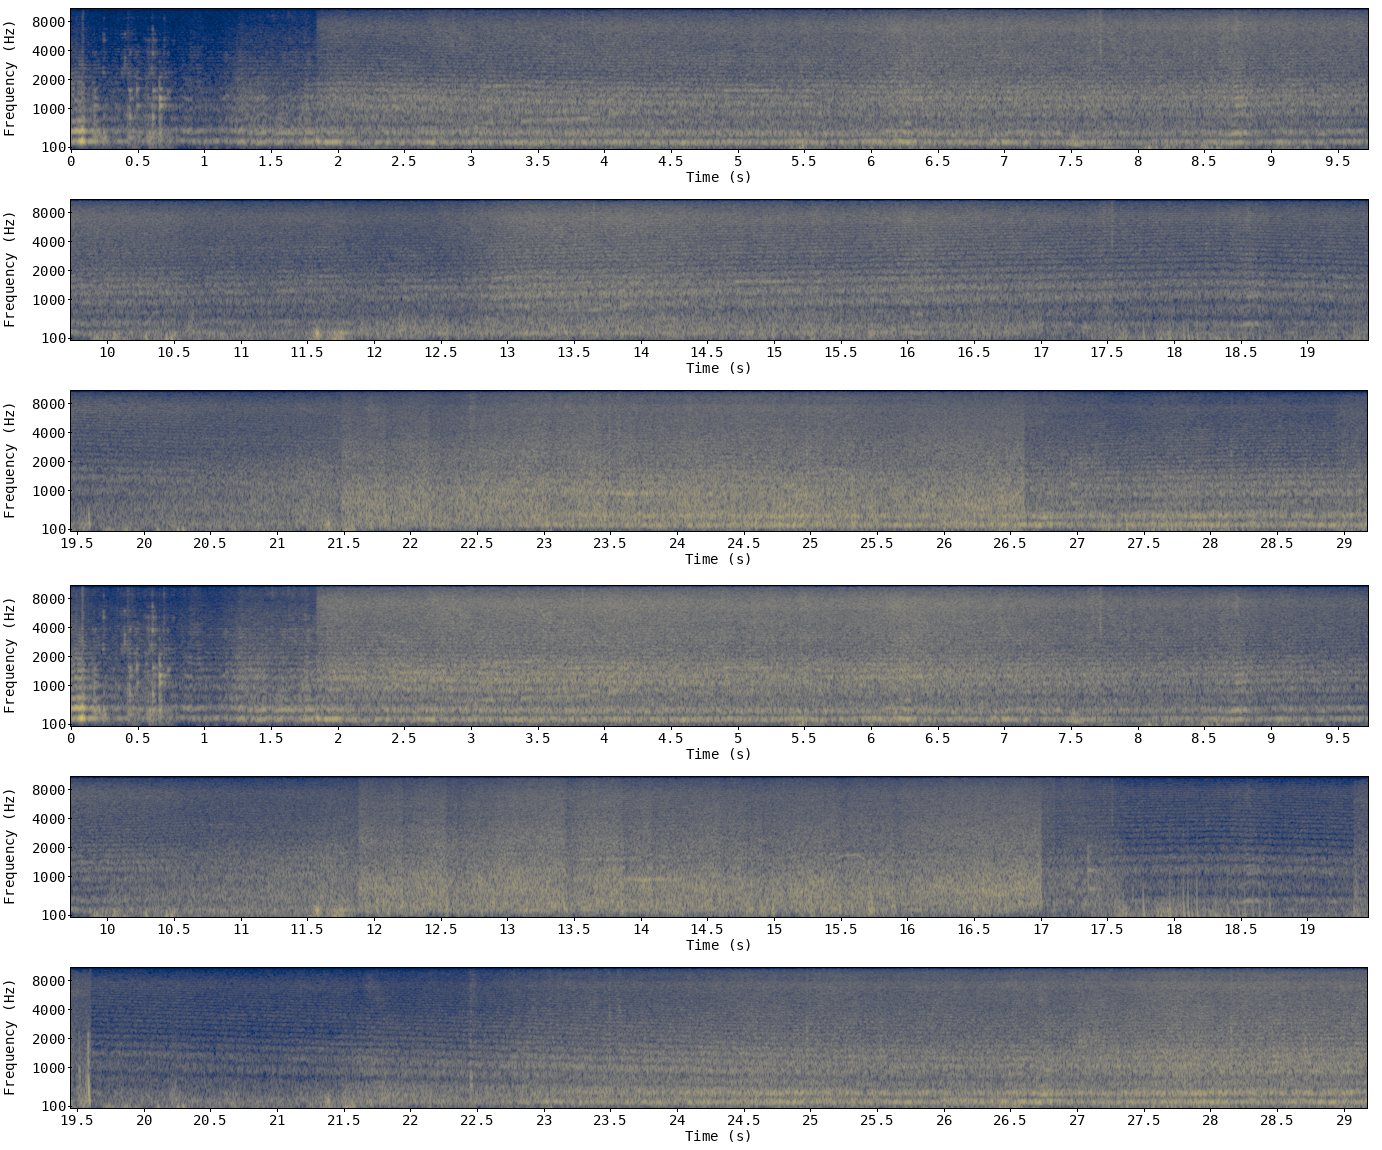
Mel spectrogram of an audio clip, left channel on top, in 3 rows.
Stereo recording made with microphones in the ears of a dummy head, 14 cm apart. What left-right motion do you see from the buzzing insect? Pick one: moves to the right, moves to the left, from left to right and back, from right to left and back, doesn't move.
from right to left and back.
